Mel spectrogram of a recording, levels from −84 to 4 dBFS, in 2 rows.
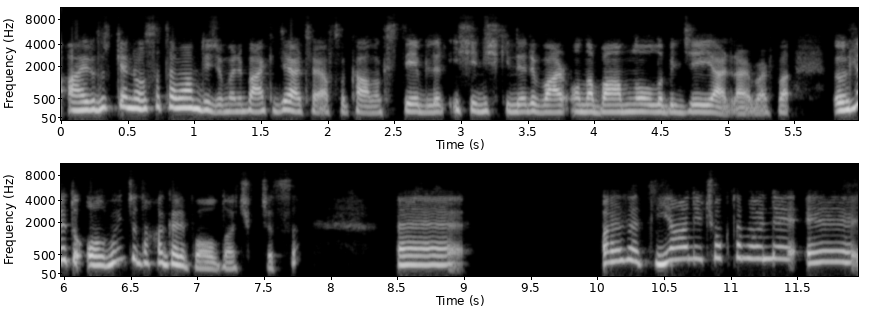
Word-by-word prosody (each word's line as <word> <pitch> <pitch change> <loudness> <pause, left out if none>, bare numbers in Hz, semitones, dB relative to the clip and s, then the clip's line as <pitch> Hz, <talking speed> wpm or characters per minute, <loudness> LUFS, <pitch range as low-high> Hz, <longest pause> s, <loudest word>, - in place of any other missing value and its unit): ayrılırken 235 +7 +3
olsa 245 +4 +3
"Tamam." 260 -3 +5
diyeceğim, 175 -4 -2
hani, 175 0 -4
belki 180 +1 -1
diğer 195 -5 +2
tarafla 165 - -6
kalmak 150 0 -3
isteyebilir, 170 -2 -3
iş 205 -1 -7
ilişkileri 175 -1 -3
var, 165 0 +3
ona 170 -2 0
bağımlı 170 +1 +2
olabileceği 170 -1 -1
yerler 165 - 0
var - - -5
fa - - -2 0.3
öyle 220 - +4
de - - +4
olmayınca 265 - +2
daha 285 0 -2
garip 235 -6 +2
oldu 150 0 -3
açıkçası. 150 - -11 0.8
Eee 235 0 +2 1.1
Evet, 320 -3 -1
yani 370 +9 +2
çok 400 +2 -6
da 420 - -1
böyle, 390 -3 -2
eee, 300 +1 0
215 Hz, 165 wpm, -23 LUFS, 170-285 Hz, 1.1 s, Tamam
